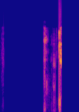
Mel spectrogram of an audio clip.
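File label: Police District Tactical, p25; Raleigh; Northeast; wake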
